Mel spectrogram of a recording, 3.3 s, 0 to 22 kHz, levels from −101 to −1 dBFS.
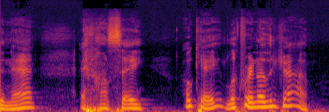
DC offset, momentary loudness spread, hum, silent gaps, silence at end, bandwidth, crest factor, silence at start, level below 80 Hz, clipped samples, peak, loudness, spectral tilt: under 0.1%; 9 LU; none; none; 0.1 s; 15 kHz; 18 dB; 0 s; -34 dBFS; under 0.1%; -8 dBFS; -27 LUFS; -6 dB/octave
